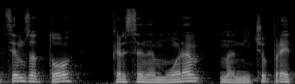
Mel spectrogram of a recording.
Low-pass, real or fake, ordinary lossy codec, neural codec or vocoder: 14.4 kHz; real; none; none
